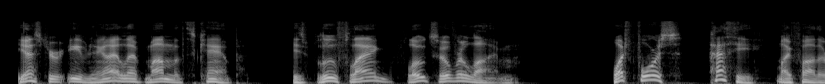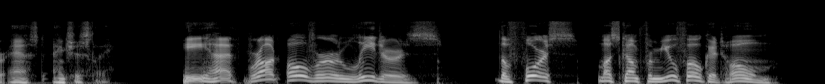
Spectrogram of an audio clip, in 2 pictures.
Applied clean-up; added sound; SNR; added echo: none; none; none; none.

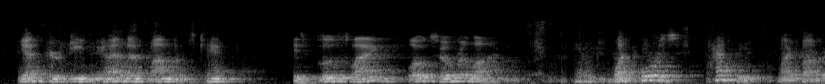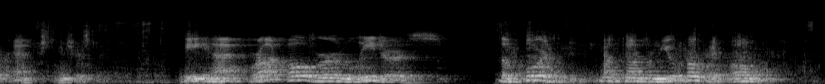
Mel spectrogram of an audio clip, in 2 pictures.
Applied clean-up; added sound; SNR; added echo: neural separator model SepFormer DNS4.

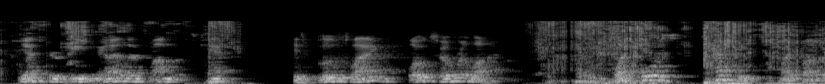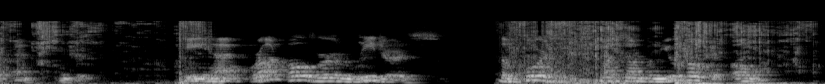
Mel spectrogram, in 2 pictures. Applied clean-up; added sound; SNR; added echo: classical method WPE with log-MMSE.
